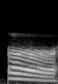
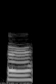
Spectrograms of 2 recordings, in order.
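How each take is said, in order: First: It is loud, high-pitched and long. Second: It is soft, low-pitched and short. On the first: This is the stressed form of the sound. "강하게 높게 길게" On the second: This is the unstressed form of the sound. "약하게 그리고 이제 톤도 좀 낮게 그리고 소리도 짧지요"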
